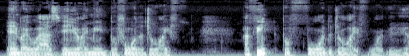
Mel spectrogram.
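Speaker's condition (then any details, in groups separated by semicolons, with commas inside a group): No condition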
